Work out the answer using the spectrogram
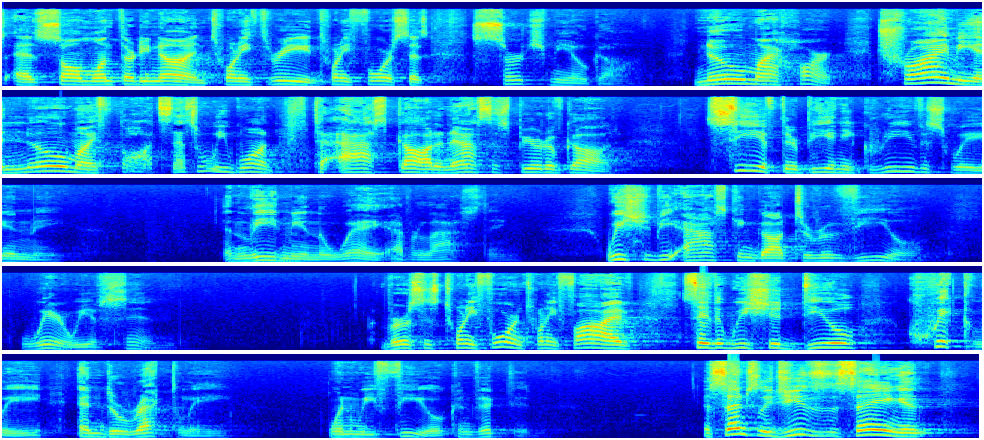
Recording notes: Message Preached at Valley Creek Church.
